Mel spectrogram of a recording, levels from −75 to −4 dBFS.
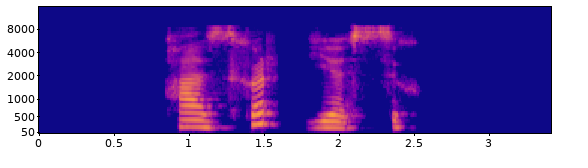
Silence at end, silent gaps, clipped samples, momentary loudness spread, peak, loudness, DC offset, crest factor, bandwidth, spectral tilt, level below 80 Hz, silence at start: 0.9 s; 1.62-1.78 s; under 0.1%; 10 LU; -8 dBFS; -27 LUFS; under 0.1%; 24 dB; 9.6 kHz; -2.5 dB/octave; -78 dBFS; 0.85 s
